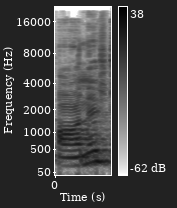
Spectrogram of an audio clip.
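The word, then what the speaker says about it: honest: यहां परस ऑनेस्ट है pronounce ऑनेस्ट हो रहा है आ आ रहा है इसलिए यहां पर आपका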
